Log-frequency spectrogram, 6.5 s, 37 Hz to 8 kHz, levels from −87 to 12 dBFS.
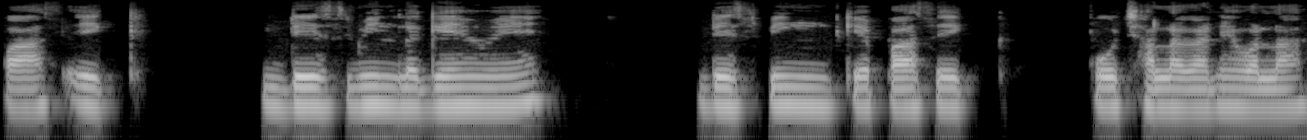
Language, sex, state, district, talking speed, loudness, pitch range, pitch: Hindi, male, Bihar, Kishanganj, 120 wpm, -19 LUFS, 135-140 Hz, 135 Hz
